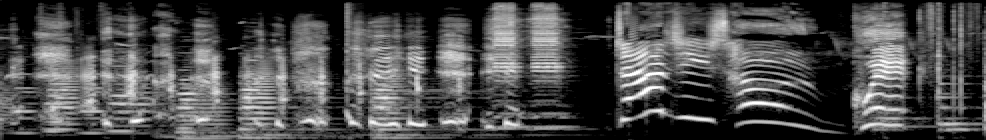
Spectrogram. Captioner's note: all laughing; car horn toots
